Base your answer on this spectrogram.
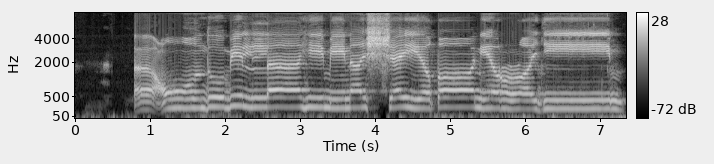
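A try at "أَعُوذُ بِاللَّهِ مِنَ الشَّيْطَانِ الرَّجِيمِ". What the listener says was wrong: Tinggal to-nya udah bagus. Sekarang tebalkan lagi. Pangkal lidahnya diangkat lagi.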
